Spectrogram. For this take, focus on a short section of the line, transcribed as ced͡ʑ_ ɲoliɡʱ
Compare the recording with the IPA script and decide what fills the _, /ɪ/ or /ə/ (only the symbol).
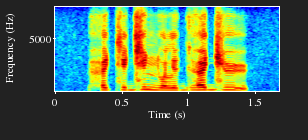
ɪ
